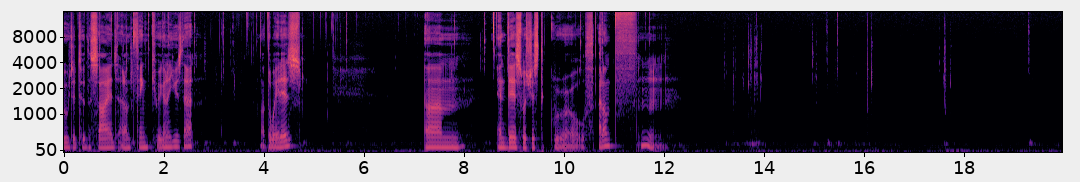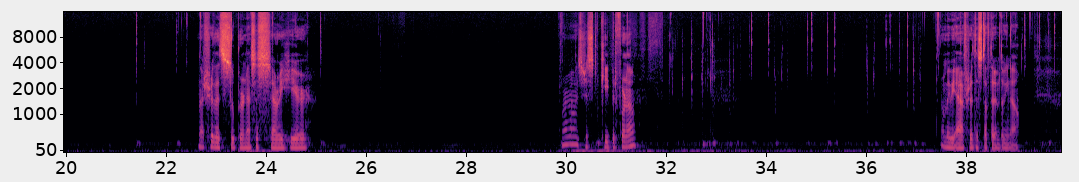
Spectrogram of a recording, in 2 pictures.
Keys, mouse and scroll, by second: 0.2 g, 1.3 g, 2.4-4.5 scroll up 1, 4.5-5.7 drag, 6.1 scroll down 1, 7.3-7.9 scroll up 1, 7.9 click, 8.6 scroll down 1, 8.9 middle click, 9.2 scroll up 1, 10.4 click, 11.0 scroll down 1, 13.8 ctrl+space, 15.6-17.4 middle drag, 16.1 m, 17.6 m, 21.5-22.3 middle drag, 21.6-23.3 scroll up 1, 23.3-24.5 middle drag, 23.3-26.2 scroll down 1, 30.2-32.8 middle drag, 32.9 ctrl+space, 33.7-35.4 drag, 34.2 g, 35.1-35.6 scroll down 1, 35.4-37.0 middle drag, 35.6 scroll up 1, 36.1-37.0 typing, 37.4-38.2 scroll down 1, 38.2-38.7 scroll up 2, 39.2 click, 39.2-39.8 scroll up 2, 39.8 scroll down 2.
